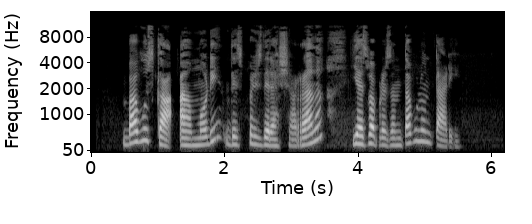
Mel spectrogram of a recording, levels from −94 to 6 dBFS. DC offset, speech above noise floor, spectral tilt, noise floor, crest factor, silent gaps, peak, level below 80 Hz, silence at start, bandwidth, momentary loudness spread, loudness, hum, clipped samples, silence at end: under 0.1%; 49 dB; -4.5 dB/octave; -70 dBFS; 20 dB; none; -2 dBFS; -76 dBFS; 0.5 s; 11.5 kHz; 11 LU; -21 LUFS; none; under 0.1%; 0.7 s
